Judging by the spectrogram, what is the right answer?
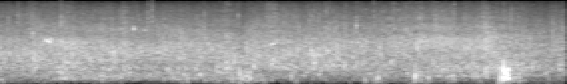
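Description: Small sea waves washing and lapping among concrete tetrapods and rocks, a steady hiss of moving water, with a short knock about five seconds in.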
